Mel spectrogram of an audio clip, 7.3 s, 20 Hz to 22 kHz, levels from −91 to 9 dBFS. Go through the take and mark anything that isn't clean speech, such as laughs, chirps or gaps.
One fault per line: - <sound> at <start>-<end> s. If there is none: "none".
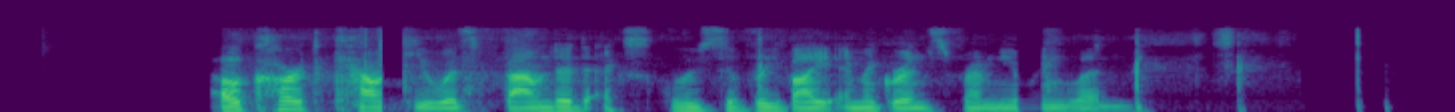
- dropout at 1.9-2.0 s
